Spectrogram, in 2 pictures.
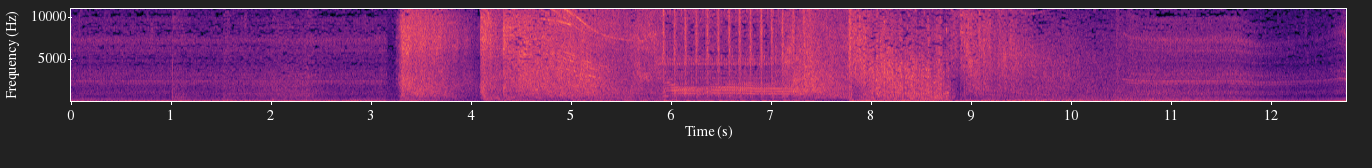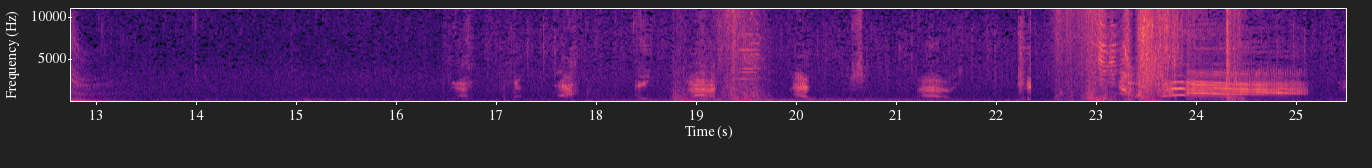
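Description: Explosives detonating in a Batman scene: heavy, loud booming blasts with deep rumble for the first half, then quieter scattered bangs and debris clatter, with brief voices and music-like tones between.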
